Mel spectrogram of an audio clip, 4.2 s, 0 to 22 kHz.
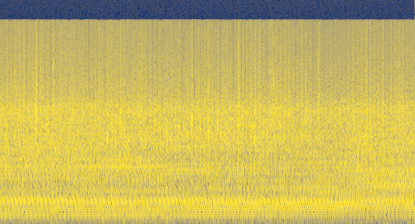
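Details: Yamaha V-Max V4 motorcycle engine (motor #3) idling with a dull deep knock under the exhaust beat, rod knock; engine is to be pulled.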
